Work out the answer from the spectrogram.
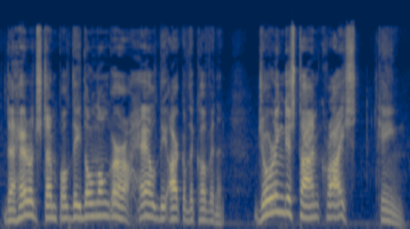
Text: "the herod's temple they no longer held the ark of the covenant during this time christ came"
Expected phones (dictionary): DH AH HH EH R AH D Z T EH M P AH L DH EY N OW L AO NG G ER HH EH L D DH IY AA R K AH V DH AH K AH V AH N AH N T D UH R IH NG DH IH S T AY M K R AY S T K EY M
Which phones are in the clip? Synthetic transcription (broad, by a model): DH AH HH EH R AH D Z T EH M P AH L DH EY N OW L AO NG G ER HH EH L D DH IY AA R K AH V DH AH K AH V AH N AH N T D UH R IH NG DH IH S T AY M K R AY S T K EY M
